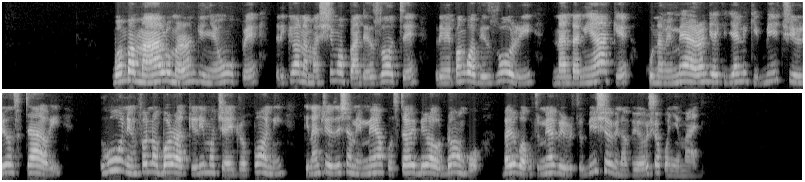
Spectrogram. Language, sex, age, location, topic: Swahili, female, 25-35, Dar es Salaam, agriculture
